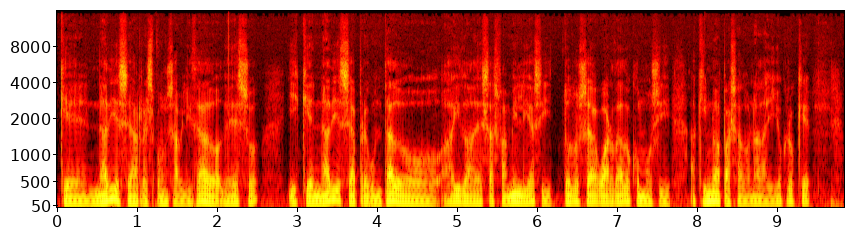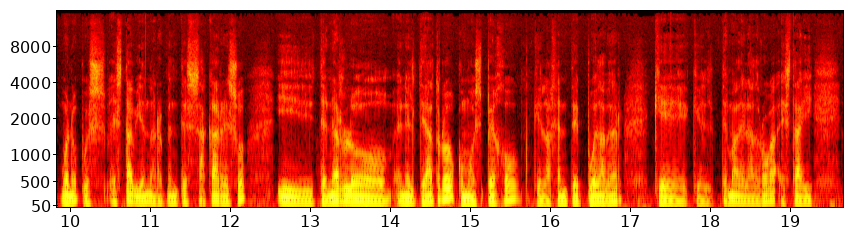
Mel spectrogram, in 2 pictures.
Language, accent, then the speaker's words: Spanish; Markina, Basque Country, Spain; toda esa generación que se perdió en mi pueblo, en caso en Marquina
